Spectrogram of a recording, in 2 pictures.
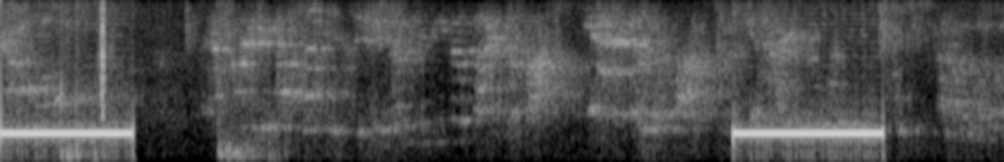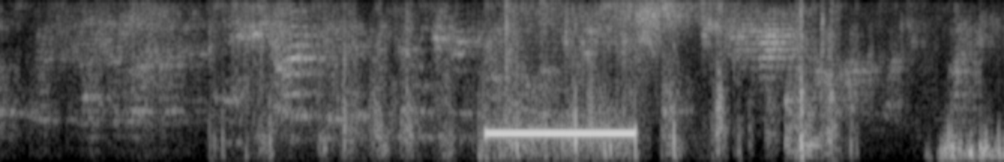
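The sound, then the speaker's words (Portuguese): Ringback tones play while a phone call is placed: three steady, mid-pitched beeps, each about a second long and spaced evenly about five seconds apart, with people talking in the gaps between them. “vou fazer ligação.”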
